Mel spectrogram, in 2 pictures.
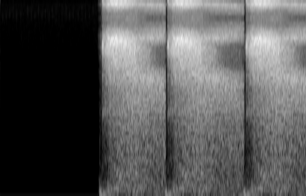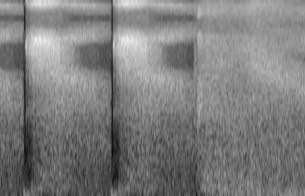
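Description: A series of energy bursts pulse rapidly.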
